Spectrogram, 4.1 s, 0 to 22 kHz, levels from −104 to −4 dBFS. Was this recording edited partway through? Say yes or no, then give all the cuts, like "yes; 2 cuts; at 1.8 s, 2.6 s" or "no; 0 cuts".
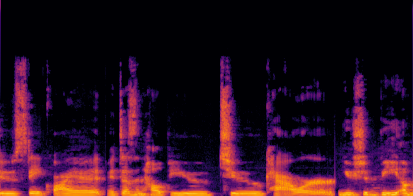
yes; 2 cuts; at 1.1 s, 3.4 s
